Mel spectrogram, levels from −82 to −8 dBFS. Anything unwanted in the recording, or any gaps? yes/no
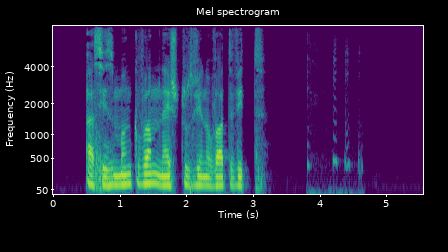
yes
